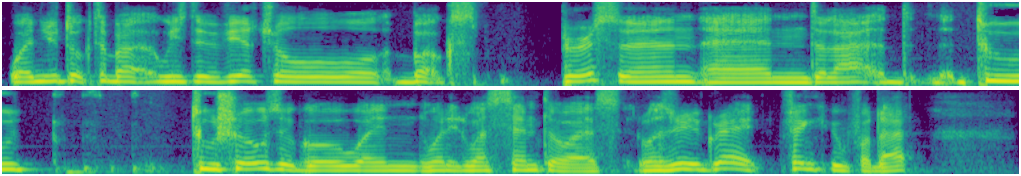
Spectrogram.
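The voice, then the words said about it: Strong French accent in English. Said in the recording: “I'm actually a French guy, so I hope you will understand my English is not perfect and I got a strong accent.”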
